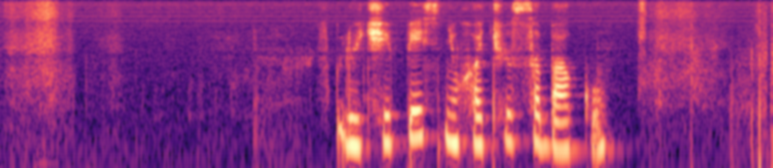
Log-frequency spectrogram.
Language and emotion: Russian, neutral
